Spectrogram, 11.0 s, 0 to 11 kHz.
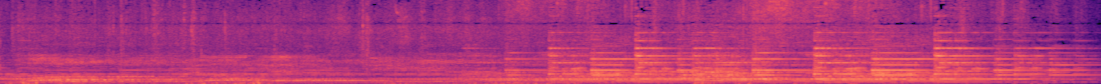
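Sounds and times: church bells ringing: 0.0s - 2.0s, 2.8s - 11.0s.

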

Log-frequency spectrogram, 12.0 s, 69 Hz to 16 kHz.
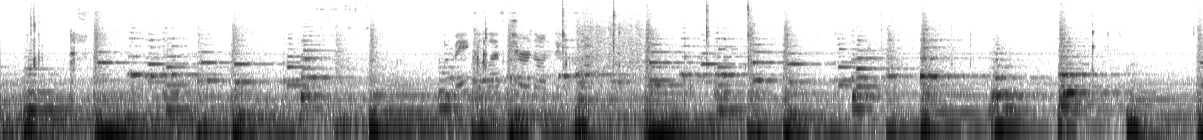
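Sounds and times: plucked notes over heavy bass: 0.0s - 12.0s
person speaking: 4.4s - 5.9s.

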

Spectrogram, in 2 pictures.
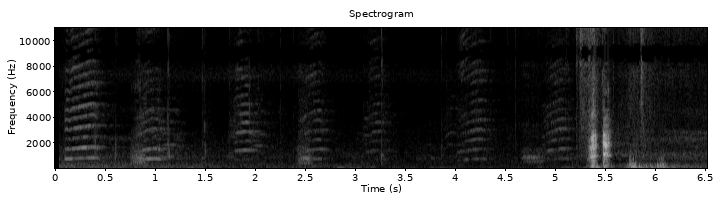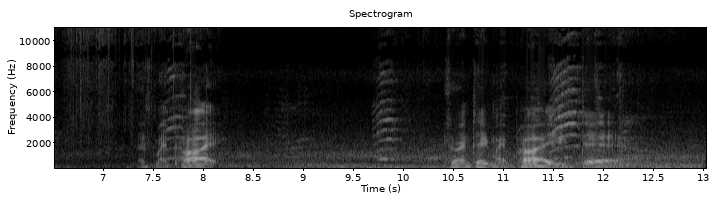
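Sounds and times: magpies calling: 9.6s - 10.6s, 11.2s - 12.2s.

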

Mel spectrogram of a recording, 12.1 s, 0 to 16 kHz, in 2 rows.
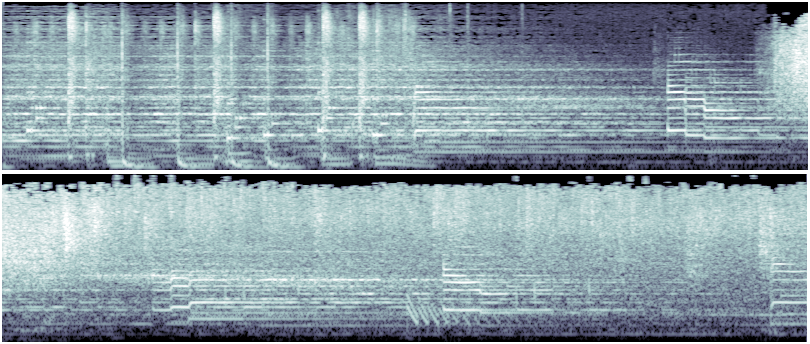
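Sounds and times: background music: 0.0s - 12.0s
shower water running: 5.7s - 12.0s.

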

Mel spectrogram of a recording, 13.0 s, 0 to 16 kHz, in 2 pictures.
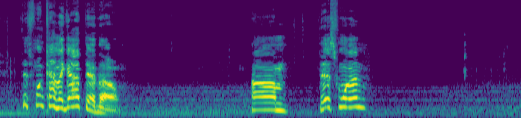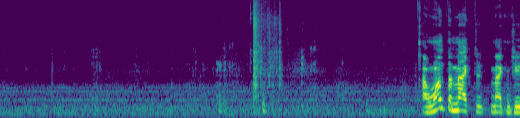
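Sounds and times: faint steady hum: 0.0s - 13.0s
person chewing food: 4.8s - 11.8s.

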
